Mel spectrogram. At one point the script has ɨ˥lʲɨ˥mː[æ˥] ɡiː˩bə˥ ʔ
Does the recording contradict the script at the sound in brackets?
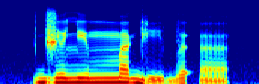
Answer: yes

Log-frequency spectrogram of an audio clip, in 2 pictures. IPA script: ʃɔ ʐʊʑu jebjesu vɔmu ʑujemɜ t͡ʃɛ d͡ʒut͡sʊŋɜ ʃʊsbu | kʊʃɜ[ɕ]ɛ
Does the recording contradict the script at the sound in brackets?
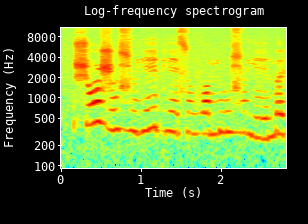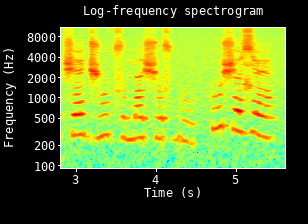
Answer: yes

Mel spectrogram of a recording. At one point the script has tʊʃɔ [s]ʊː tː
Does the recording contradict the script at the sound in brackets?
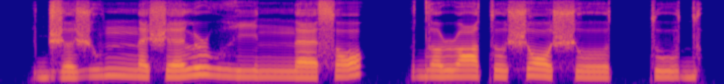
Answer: yes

